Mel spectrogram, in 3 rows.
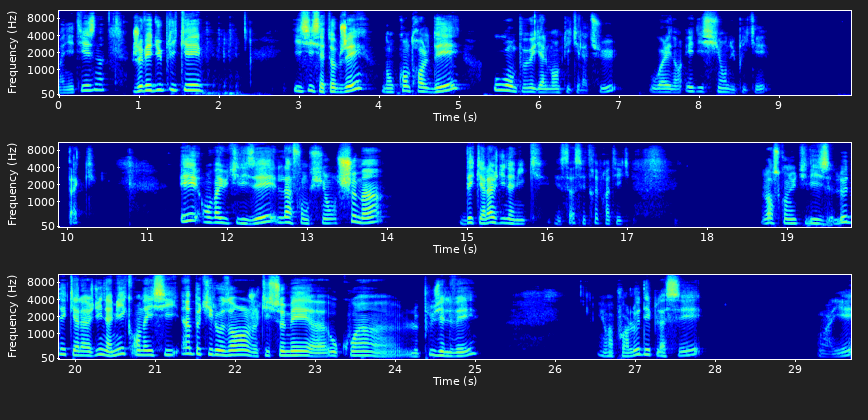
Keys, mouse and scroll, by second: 0.7 click, 1.7 KP_Subtract, 2.8 middle click, 8.1 click, 9.7 click, 11.2 click, 12.8 click, 15.5 click, 16.4-16.7 scroll up 1, 17.1-17.4 scroll up 1, 17.4 click, 17.9 click, 19.2 KP_Subtract, 20.2 middle click, 26.7-29.7 drag.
